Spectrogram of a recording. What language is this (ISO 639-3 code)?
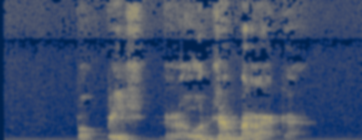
cat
